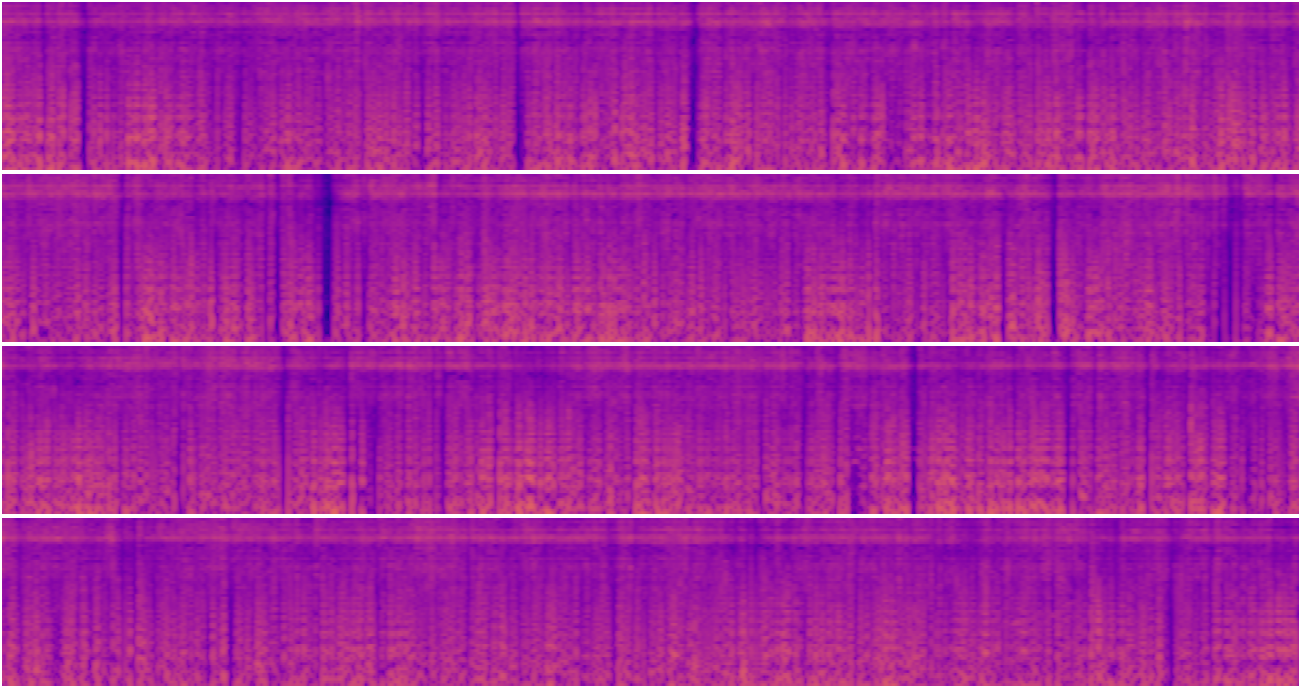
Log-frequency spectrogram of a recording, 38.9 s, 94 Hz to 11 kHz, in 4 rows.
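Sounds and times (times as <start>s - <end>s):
welding arc crackling: 0.0s - 38.9s.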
